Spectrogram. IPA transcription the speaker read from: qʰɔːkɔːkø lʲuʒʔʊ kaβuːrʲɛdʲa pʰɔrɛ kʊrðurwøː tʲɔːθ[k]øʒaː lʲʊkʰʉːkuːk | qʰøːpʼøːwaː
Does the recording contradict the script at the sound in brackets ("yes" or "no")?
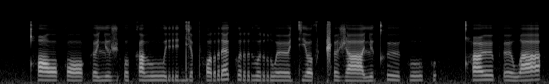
yes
